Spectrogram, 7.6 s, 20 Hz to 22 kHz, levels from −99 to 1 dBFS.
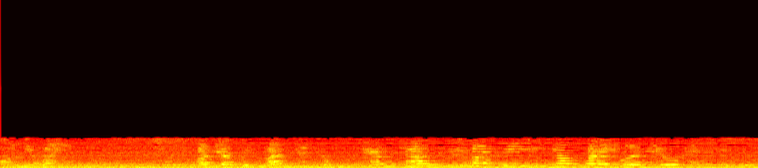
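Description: Low-bitrate AAC compression is the likely cause of damage heard across the whole clip. An AAC-LC encoder working with very few bits, which fits a rate around 16 kbps, leaves holes in the spectrum and lowers the band's cut-off. The audio comes out heavily dulled and muffled, with smeared transients and a watery, fizzy warble on sustained content, since the coarse quantisation leaves gaps the ear hears as swirling noise.

From 3.59 s to the end, a time-stretched section slows the audio to 0.64 times its original speed. Stretching software likely lengthened this stretch while holding the pitch steady, filling the extra time by repeating short overlapping slices of the signal. The pace drops abruptly at 3.59 s while the pitch stays put, and the slowed material drags.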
